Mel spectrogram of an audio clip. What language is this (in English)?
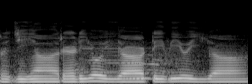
Dogri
